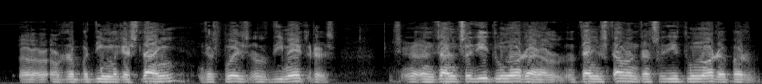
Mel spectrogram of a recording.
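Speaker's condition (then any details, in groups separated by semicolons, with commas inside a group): Parkinson's disease; weekly supervised table tennis program, Cert Tenis Taula with Àrea Bàsica de Salut de l'Escala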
